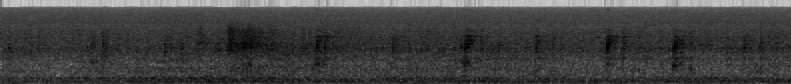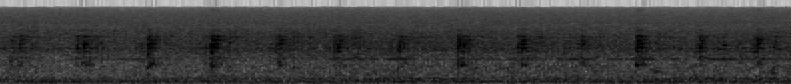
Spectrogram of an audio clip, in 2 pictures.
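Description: Chain ferry's machinery running: a steady low rumble with irregular metallic clicks and clanks, about two or three a second, starting about a second in. A faint steady whine joins past the middle.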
